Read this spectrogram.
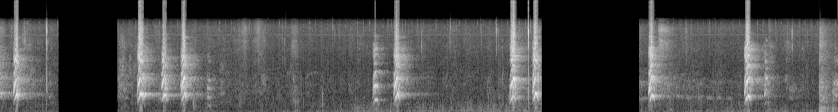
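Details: Dog in snow giving short, sharp harmonic barks in irregular bursts of two to four, separated by pauses of several seconds, with some drawn-out whining tones between barks.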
